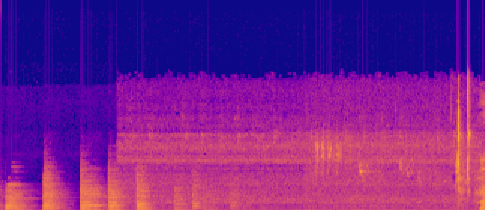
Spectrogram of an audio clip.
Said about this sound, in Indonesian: Wah, suasananya udah seperti di taman ya, ada suara burung, nyaman sekali dibuat ngobrol santai kali ini.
